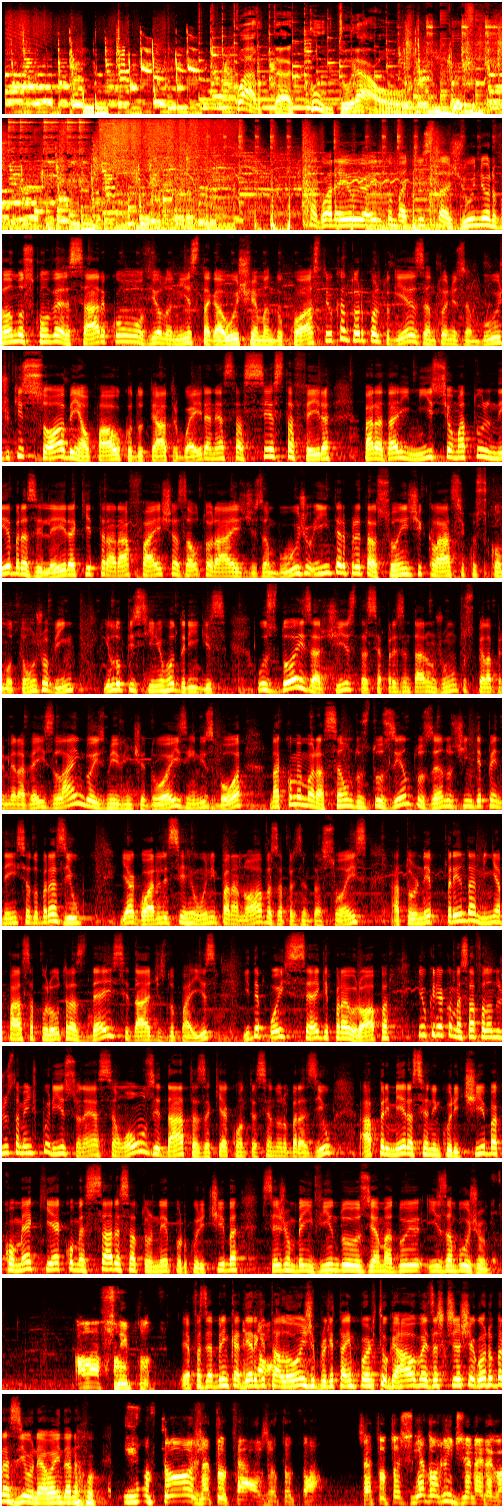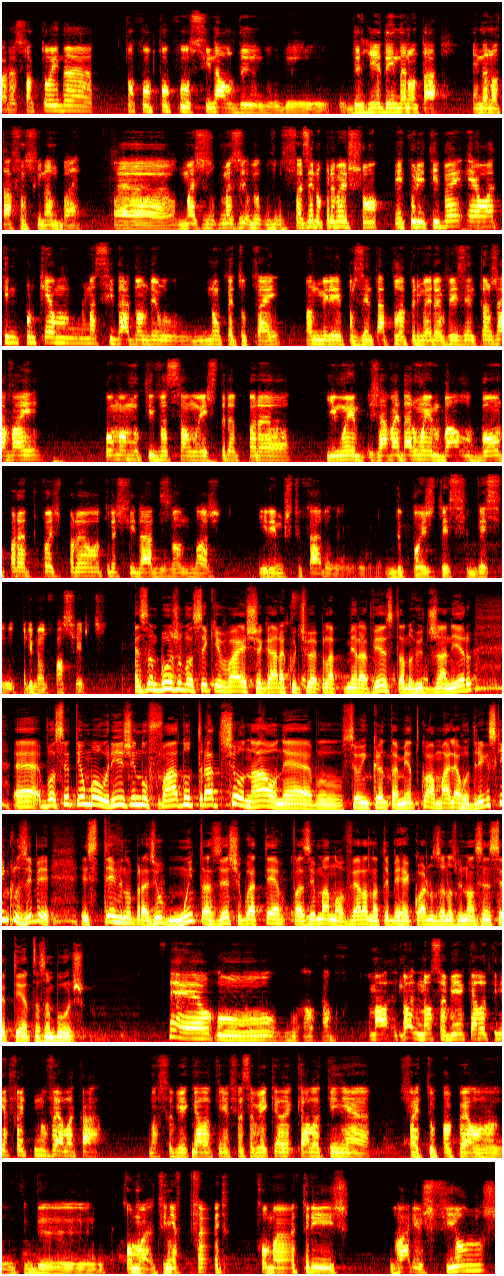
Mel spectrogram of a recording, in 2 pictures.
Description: conversaram com António Zambujo.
